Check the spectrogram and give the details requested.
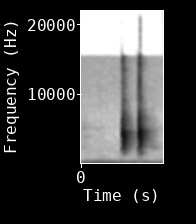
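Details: Captive female olive-backed tailorbird, kept apart from her mate, calling to the male: two sharp high chirps about a quarter second apart, quiet low background hum.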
